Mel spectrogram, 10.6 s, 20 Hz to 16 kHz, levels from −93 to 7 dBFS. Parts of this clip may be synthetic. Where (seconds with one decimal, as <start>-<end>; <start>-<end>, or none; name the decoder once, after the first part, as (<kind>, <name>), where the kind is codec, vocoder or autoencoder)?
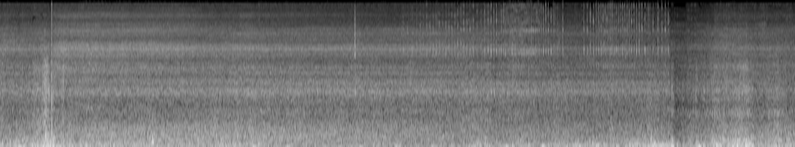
none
